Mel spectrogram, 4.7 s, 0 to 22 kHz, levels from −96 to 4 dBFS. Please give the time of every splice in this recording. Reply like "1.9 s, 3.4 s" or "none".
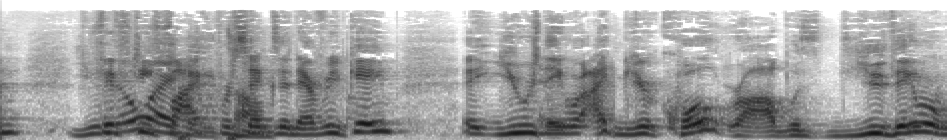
1.4 s, 1.7 s, 2.7 s, 3.1 s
